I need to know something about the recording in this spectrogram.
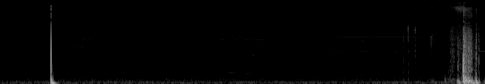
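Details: Faint steady high buzz, almost a thin whine, lingering in a quiet garage just after parking a Mini Cooper S bought a couple of months ago; cause unclear, owner unsure whether to raise it with the selling garage.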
